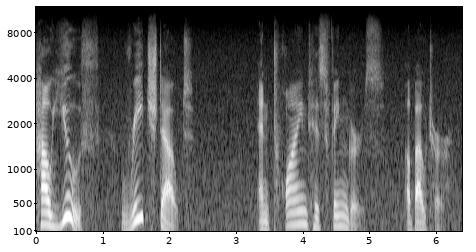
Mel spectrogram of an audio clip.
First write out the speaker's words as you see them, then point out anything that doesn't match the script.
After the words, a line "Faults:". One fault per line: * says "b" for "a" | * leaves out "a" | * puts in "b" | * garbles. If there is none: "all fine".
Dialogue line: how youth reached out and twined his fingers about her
how youth reached out and twined his fingers about her
Faults:
all fine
